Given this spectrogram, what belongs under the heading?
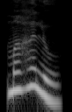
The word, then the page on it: ಮೊಹಲ್ಲೆ: kannada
